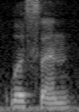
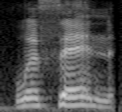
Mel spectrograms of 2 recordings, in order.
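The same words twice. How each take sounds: First: Low, soft opening word; quiet attention-getter. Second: "Listen" hit loud and firm; emphatic LISTEN. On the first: Fan to viewers, quiet attention-getter. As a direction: say it softly and low. Softer first take before emphatic repeat. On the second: Fan insisting to viewers, emphatic "Listen". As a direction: punch the word "Listen". Emphatic repeat of the same word. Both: Real, not acted.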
